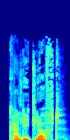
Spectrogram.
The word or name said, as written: karlitloft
